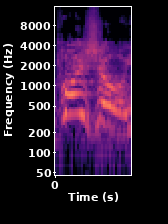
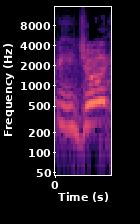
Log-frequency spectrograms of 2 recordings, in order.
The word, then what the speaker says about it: Peugeot: Peugeot, you say Peugeot in Nigeria, Peugeot, it is Peugeot.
